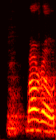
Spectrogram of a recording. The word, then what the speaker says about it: borrow: Borrow đây là động từ, trọng âm dây âm tiết nào đây? Bạn Sơn Tùng nào? Borrow bình thường là động từ rơi vào âm tiết thứ hai, nhưng ở đây borrow của các bạn thì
